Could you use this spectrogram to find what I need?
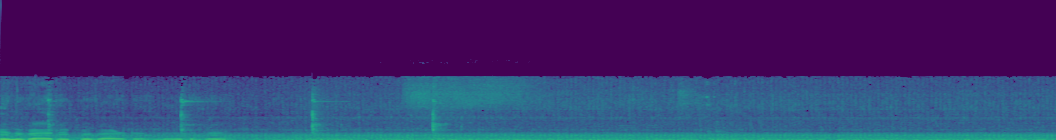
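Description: A heavy diesel truck rumbles past, hauling a heavy load on a multi-axle trailer.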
